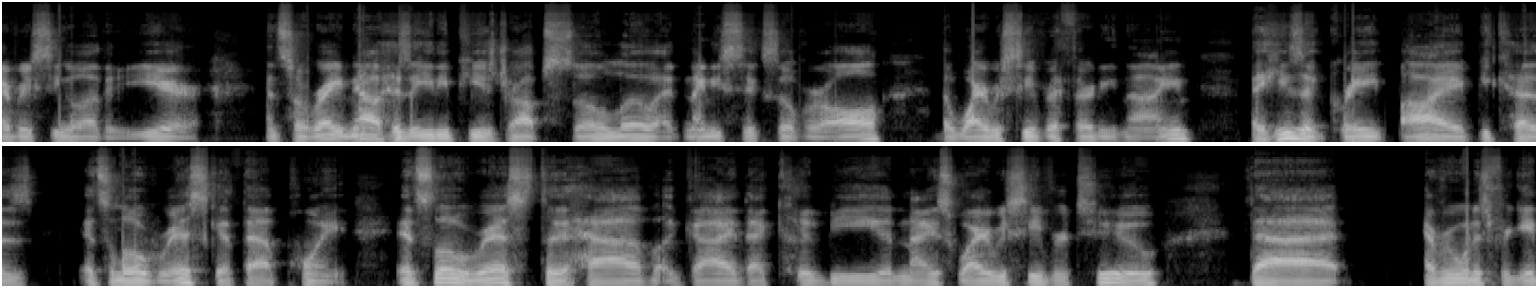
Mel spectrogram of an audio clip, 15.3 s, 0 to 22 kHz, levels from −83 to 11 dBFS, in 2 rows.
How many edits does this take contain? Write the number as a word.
zero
